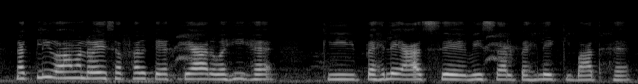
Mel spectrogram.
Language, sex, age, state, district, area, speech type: Urdu, female, 30-45, Bihar, Khagaria, rural, spontaneous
